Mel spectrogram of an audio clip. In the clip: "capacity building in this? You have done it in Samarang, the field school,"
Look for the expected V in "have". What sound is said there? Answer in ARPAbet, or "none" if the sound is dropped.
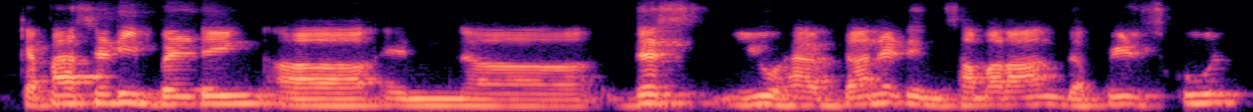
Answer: V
